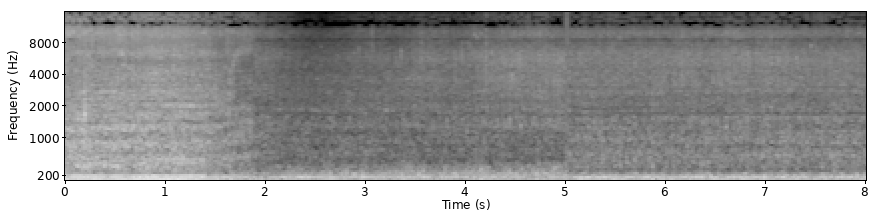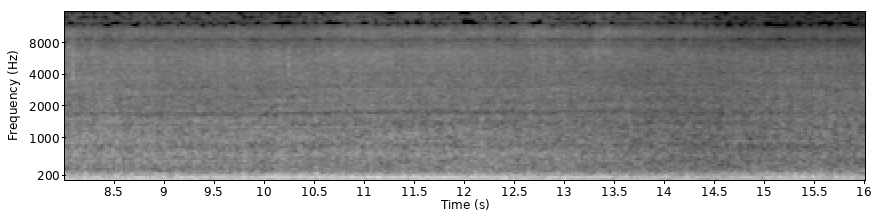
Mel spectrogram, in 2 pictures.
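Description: Kubota DC-70X crawler rice combine harvester's diesel engine running steadily with a low hum while it harvests. The sound is louder and brighter for the first second and a half, then turns duller and steadier.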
